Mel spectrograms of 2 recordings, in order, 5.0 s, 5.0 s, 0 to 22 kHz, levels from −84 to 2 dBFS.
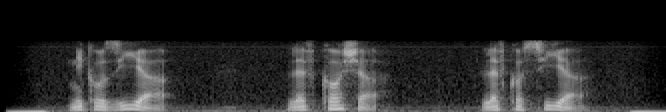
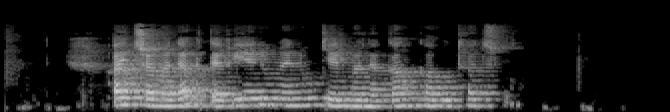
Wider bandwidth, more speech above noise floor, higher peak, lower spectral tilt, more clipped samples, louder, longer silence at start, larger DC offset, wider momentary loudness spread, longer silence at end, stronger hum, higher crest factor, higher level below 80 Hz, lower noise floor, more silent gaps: second, 5.2 kHz vs 9.4 kHz; about the same, 29 dB vs 31 dB; about the same, -6 dBFS vs -4 dBFS; first, -10.5 dB/octave vs -4 dB/octave; neither; about the same, -24 LUFS vs -22 LUFS; about the same, 0.05 s vs 0.15 s; neither; first, 18 LU vs 13 LU; second, 0 s vs 0.6 s; neither; about the same, 20 dB vs 20 dB; first, -48 dBFS vs -74 dBFS; about the same, -52 dBFS vs -53 dBFS; second, none vs 4.01-4.06 s, 4.20-4.25 s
